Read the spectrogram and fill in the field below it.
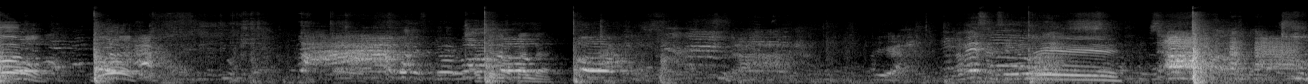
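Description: Bodies thud heavily on a wrestling ring's canvas.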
